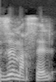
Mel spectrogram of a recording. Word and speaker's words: The Marcel: c'est ça c'est ça c'est ça c'est le the Marcel ou oui c'est un nom un petit peu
